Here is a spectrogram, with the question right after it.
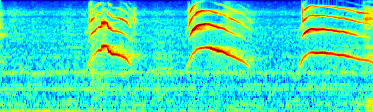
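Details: Three loud, high-pitched kitten mews about a second apart, each rising briefly then sliding downward, from the black, orange and white second kitten of a pet cat, with faint background hum.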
